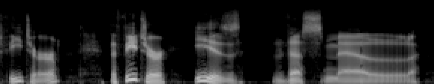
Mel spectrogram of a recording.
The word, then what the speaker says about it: fetor: feted yes feted uh so the Feer I don't know why it's pronounced Feer the Feer is the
